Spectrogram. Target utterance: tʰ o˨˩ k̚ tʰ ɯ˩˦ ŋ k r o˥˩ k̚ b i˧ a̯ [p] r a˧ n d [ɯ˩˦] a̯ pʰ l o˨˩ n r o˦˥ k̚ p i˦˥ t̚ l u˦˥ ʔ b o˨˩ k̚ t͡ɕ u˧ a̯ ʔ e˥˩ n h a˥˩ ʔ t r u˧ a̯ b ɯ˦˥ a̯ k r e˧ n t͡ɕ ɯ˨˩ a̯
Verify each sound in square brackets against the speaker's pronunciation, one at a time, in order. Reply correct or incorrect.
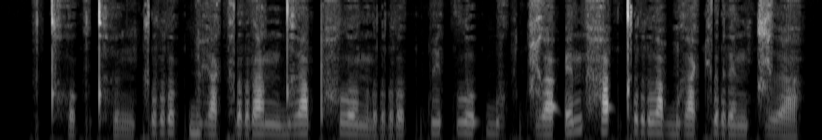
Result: incorrect: k, incorrect: ɯ˦˥

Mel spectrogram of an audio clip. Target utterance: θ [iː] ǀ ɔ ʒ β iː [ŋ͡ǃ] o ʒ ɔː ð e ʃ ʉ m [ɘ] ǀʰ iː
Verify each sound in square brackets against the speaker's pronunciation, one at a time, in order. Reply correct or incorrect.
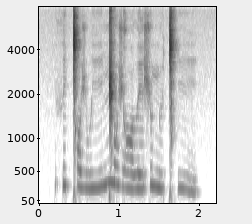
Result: incorrect: i, incorrect: ŋ͡ǁ, incorrect: ʉ

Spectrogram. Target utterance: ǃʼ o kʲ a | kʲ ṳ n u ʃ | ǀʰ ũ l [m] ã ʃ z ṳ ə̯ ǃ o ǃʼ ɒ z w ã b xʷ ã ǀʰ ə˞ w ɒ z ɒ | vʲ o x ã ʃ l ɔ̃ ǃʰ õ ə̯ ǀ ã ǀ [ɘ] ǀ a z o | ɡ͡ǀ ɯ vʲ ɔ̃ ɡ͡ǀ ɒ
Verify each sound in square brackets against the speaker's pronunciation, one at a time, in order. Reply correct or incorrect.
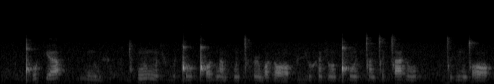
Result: incorrect: ŋʷ, correct

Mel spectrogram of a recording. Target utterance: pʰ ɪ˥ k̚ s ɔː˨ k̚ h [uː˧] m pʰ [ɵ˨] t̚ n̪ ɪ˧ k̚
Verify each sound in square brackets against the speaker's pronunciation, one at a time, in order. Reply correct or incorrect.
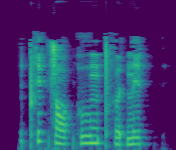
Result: correct, correct

